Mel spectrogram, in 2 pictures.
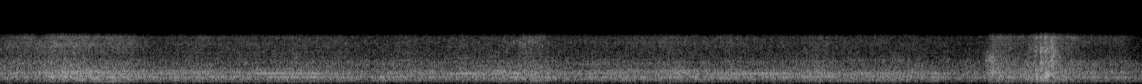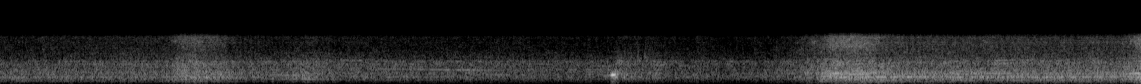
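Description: A bus engine hums and whines steadily while driving.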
